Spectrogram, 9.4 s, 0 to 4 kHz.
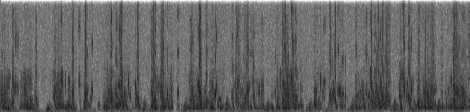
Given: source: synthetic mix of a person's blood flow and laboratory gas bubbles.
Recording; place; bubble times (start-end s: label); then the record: Doppler ultrasound of blood flow; precordium
0.00-0.79 s: bubbles
1.04-1.88 s: bubbles
2.04-2.83 s: bubbles
2.98-3.49 s: bubbles
3.52-3.60 s: bubbles
3.74-4.51 s: bubbles
4.62-5.31 s: bubbles
5.41-6.07 s: bubbles
6.26-6.53 s: bubbles
6.57-7.00 s: bubbles
7.08-7.84 s: bubbles
7.96-8.74 s: bubbles
8.80-9.42 s: bubbles
From the record:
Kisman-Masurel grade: 444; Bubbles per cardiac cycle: continuous sound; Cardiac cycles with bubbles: 100%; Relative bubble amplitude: maximal (0.775 to 0.999); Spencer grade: 4 (maximum detectable bubble signal sounding continuously throughout systole and diastole of every cardiac period, and overriding the amplitude of the normal cardiac signals); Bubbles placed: only in the low amplitude regions of the cardiac cycle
